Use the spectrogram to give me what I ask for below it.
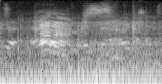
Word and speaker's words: addax: And then over to the right, those squiggly horned antelope are called addax. That's spelled A-D-D-A-X.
